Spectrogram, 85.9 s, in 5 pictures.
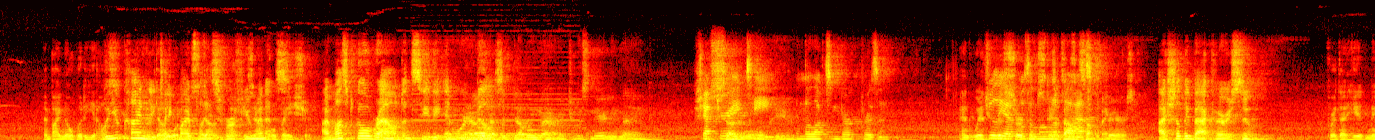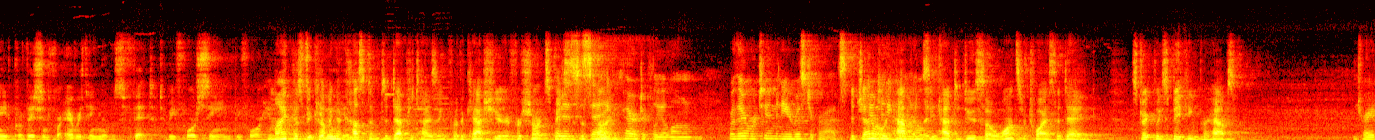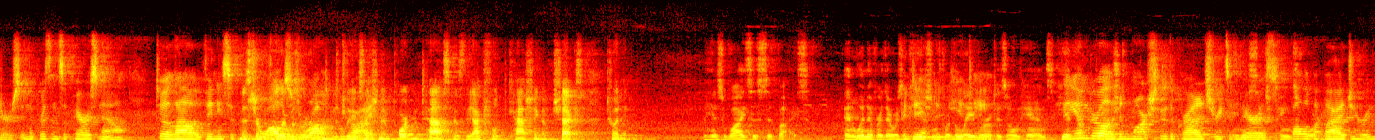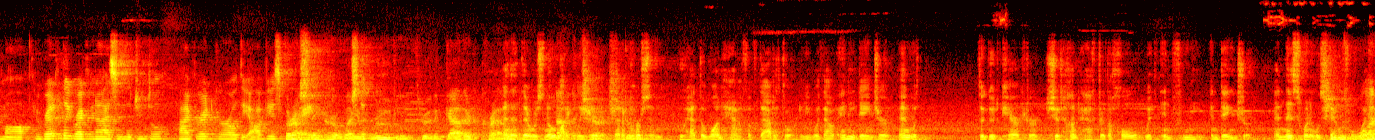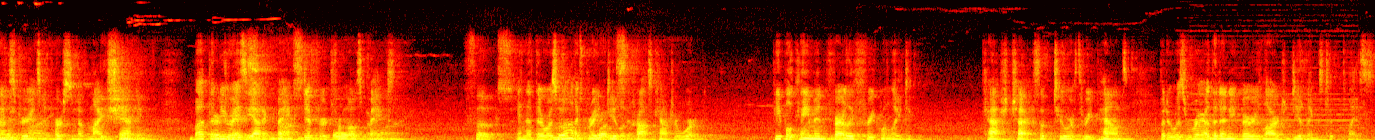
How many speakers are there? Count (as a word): four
